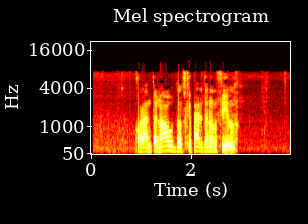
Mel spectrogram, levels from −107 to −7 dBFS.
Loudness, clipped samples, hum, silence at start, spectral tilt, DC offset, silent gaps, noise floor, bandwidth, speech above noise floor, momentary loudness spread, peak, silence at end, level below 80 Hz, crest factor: -13 LUFS; under 0.1%; none; 0.9 s; -5.5 dB/octave; under 0.1%; none; -54 dBFS; 7.8 kHz; 41 dB; 6 LU; 0 dBFS; 1.05 s; -56 dBFS; 14 dB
